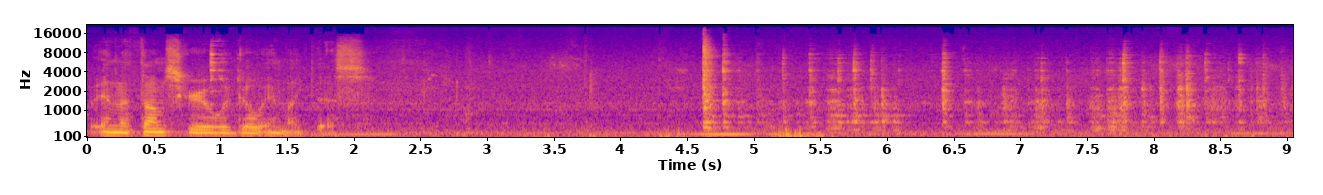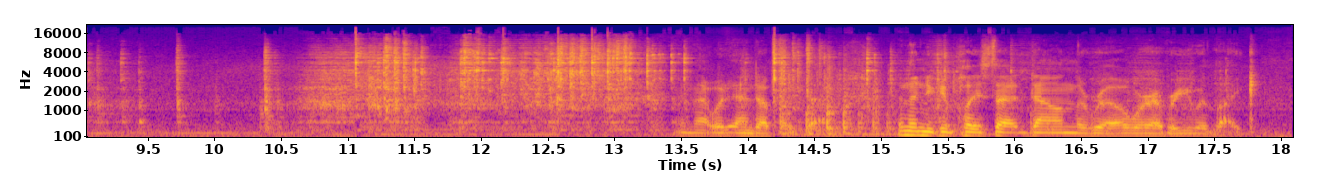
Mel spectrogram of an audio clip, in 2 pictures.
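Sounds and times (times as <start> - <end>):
metal clinks and scraping: 0.8 - 1.4, 4.5 - 16.3.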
